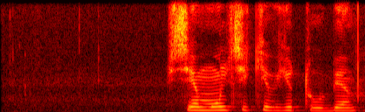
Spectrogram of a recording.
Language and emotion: Russian, neutral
